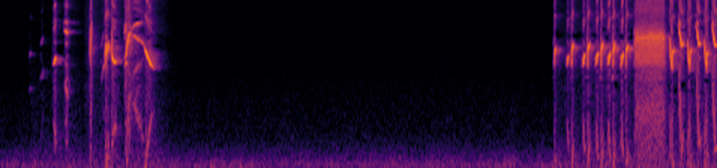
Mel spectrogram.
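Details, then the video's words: A goldfinch gives a short burst of quick high chirps and sweeping notes, falls silent for several seconds, then resumes with a dense twittering phrase that includes a harsh buzzy note. "goldfinch sound"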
